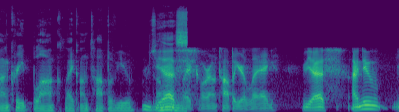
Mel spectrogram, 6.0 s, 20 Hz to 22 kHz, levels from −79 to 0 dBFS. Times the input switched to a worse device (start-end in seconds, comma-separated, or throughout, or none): 2.80-6.00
